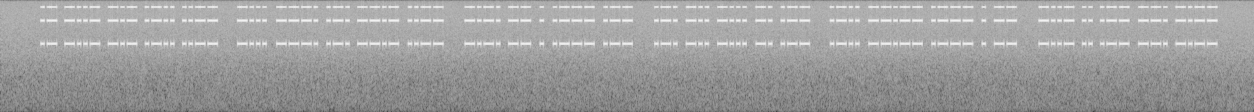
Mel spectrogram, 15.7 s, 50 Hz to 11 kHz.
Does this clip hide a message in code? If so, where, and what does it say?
Yes: Morse code (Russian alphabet) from 0.4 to 15.3 s, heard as a high beeper, hand-sent with a paddle, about 30 wpm, 2950 Hz. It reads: АЬКЛЮ БЧРЩЮ ЦМЕЙВ РДБНВ ЛЪЙЕМ ЬИВГЫ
